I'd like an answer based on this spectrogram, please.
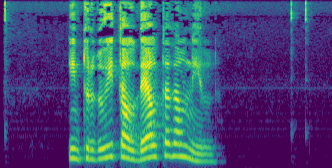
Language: Catalan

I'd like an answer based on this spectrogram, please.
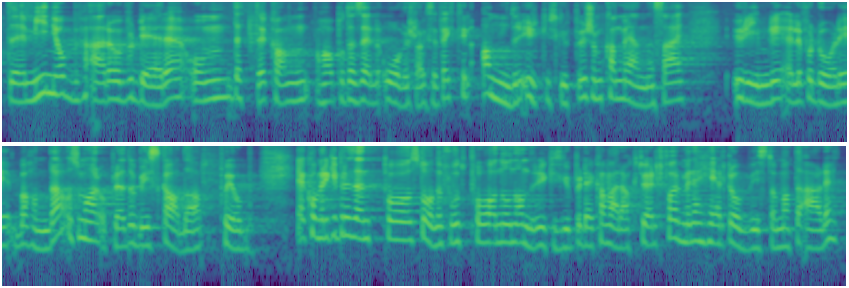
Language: Norwegian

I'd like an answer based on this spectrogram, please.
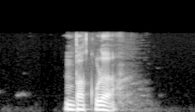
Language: Santali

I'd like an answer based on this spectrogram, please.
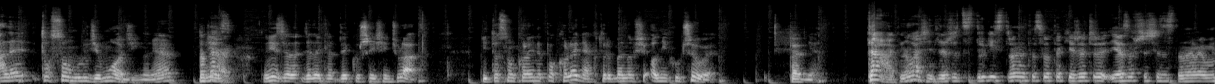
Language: Polish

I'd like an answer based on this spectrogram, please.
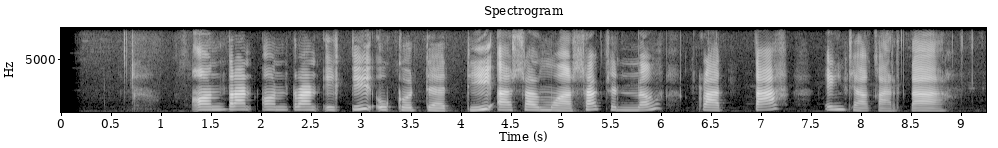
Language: Javanese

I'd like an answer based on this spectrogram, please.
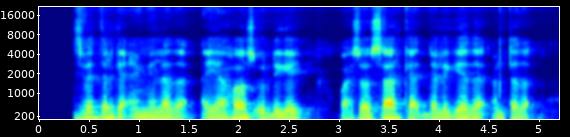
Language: Somali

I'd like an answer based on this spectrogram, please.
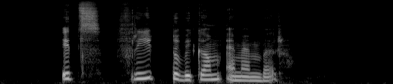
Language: Telugu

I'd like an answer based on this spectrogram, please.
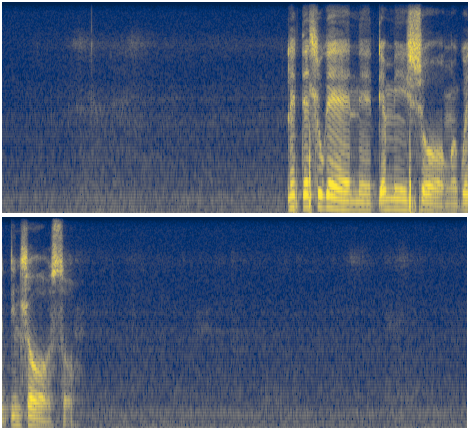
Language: Swati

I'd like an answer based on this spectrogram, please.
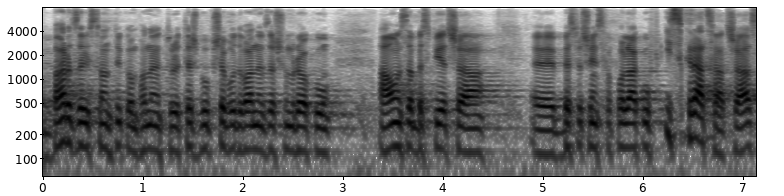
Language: Polish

